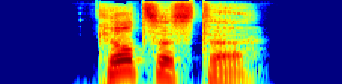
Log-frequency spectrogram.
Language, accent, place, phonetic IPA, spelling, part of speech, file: German, Germany, Berlin, [ˈkʏʁt͡səstə], kürzeste, adjective, De-kürzeste.ogg
- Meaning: inflection of kurz: 1. strong/mixed nominative/accusative feminine singular superlative degree 2. strong nominative/accusative plural superlative degree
